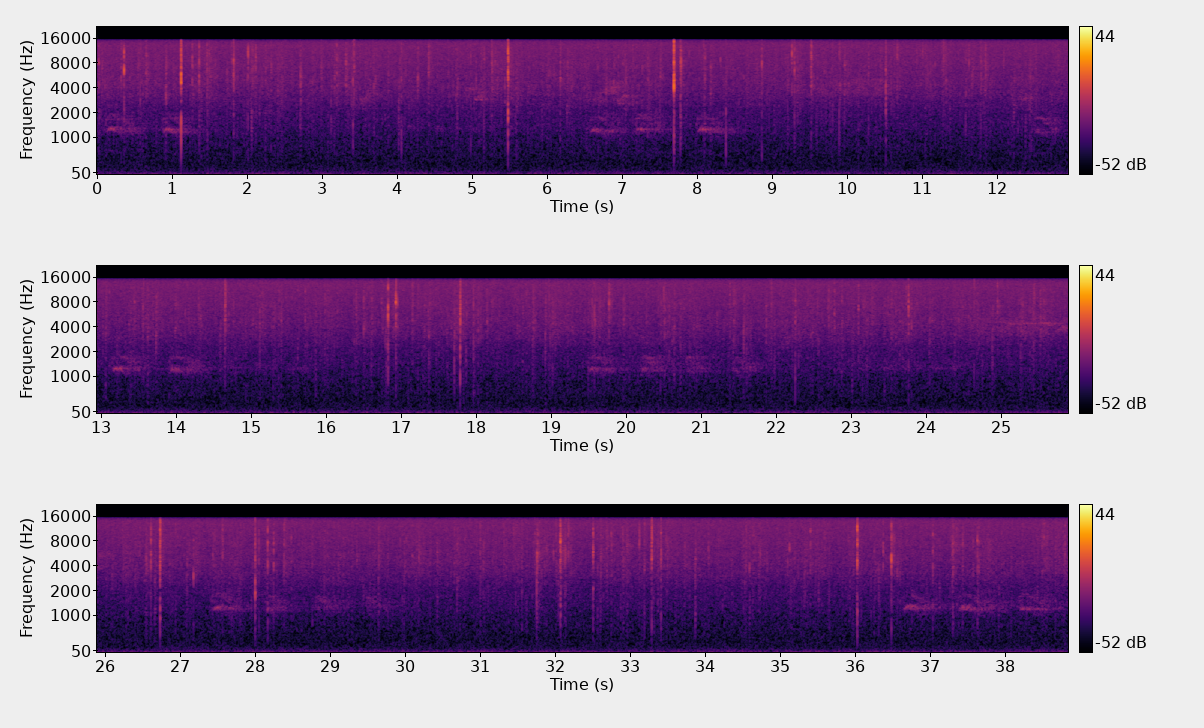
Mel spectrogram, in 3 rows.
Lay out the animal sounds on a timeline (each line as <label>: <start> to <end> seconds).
American Crow (Corvus brachyrhynchos): 0.0 to 1.4 seconds
Red-eyed Vireo (Vireo olivaceus): 0.0 to 7.3 seconds
American Crow (Corvus brachyrhynchos): 6.5 to 8.8 seconds
American Crow (Corvus brachyrhynchos): 12.4 to 14.4 seconds
American Crow (Corvus brachyrhynchos): 19.4 to 24.7 seconds
Black-throated Green Warbler (Setophaga virens): 24.9 to 26.1 seconds
American Crow (Corvus brachyrhynchos): 27.3 to 29.8 seconds
American Crow (Corvus brachyrhynchos): 36.6 to 38.9 seconds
